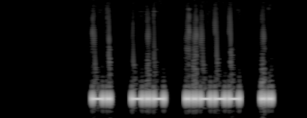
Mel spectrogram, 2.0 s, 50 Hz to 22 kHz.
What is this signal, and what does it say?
Morse code, heard as a keyed tone, about 52 wpm, spaced as for 36 wpm, 700 Hz. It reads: NK2I
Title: USA Call Signs - 2x Character Spacing - 50wpm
